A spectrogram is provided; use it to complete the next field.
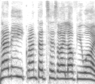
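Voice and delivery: acted-out shout. Recalling standing up and calling to her nan at the gate: retelling a shout. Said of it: "And I'm shouting".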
